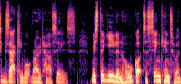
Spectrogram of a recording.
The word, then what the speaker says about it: Gyllenhaal: we wanted to say how do you say Jake's second name and it is apparently Yen Hall yes and for years like most of us I've been calling him Gyllenhaal or Gillen Hall so there's a fun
